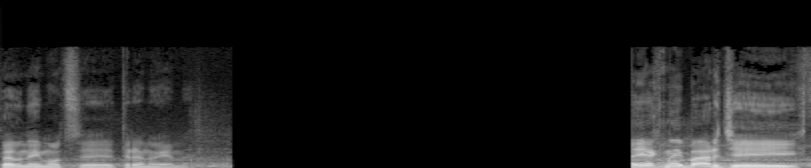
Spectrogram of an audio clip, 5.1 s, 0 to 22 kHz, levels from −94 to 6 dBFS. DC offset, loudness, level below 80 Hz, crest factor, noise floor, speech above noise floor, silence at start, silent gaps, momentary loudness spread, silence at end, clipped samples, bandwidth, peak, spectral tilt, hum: under 0.1%; -15 LUFS; -50 dBFS; 18 dB; under -90 dBFS; over 76 dB; 0 s; 1.45-3.93 s; 13 LU; 0 s; under 0.1%; 15.5 kHz; 0 dBFS; -6 dB/octave; none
